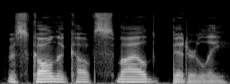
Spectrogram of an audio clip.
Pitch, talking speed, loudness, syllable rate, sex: 110 Hz, 80 wpm, -18 LUFS, 4.2 syllables/s, male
